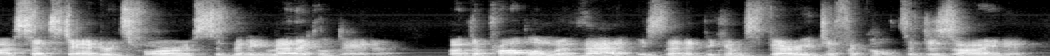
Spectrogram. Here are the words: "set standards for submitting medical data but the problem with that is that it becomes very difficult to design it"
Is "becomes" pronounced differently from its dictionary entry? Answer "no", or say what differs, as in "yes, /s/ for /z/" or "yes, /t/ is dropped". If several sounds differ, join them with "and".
no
